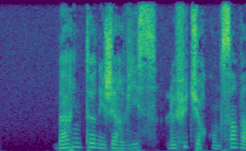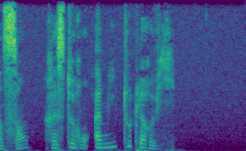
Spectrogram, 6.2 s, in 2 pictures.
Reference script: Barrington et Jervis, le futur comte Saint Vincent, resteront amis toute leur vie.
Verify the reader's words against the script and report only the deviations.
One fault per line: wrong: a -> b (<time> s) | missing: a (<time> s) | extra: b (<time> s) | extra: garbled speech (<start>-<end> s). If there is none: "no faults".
no faults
